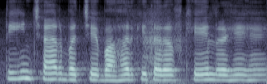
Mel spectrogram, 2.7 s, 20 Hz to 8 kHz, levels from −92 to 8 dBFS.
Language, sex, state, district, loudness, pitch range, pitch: Hindi, female, Maharashtra, Mumbai Suburban, -18 LUFS, 180-200 Hz, 190 Hz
